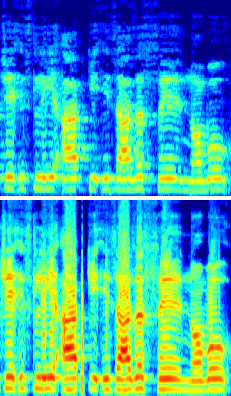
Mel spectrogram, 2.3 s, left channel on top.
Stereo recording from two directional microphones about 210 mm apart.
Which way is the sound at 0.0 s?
45° right (ahead or behind).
